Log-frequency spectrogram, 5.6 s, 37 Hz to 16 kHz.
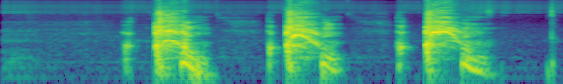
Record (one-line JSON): {"three_cough_length": "5.6 s", "three_cough_amplitude": 32768, "three_cough_signal_mean_std_ratio": 0.39, "survey_phase": "beta (2021-08-13 to 2022-03-07)", "age": "45-64", "gender": "Male", "wearing_mask": "No", "symptom_none": true, "smoker_status": "Never smoked", "respiratory_condition_asthma": false, "respiratory_condition_other": false, "recruitment_source": "REACT", "submission_delay": "2 days", "covid_test_result": "Negative", "covid_test_method": "RT-qPCR"}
